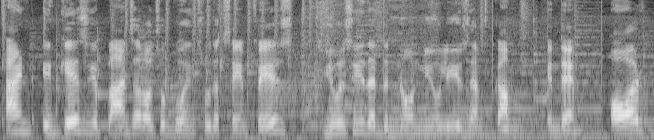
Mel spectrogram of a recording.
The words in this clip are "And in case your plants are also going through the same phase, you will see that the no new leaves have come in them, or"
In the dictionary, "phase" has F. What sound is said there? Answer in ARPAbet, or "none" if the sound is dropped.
F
